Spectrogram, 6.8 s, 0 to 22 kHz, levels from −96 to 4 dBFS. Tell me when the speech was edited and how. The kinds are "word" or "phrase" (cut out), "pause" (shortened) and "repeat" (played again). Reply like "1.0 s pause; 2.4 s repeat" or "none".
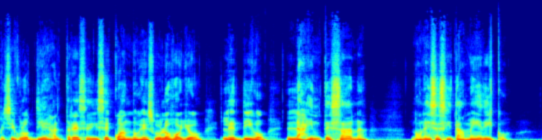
none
